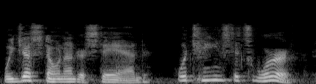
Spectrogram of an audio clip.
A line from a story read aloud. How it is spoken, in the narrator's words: some of them cried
